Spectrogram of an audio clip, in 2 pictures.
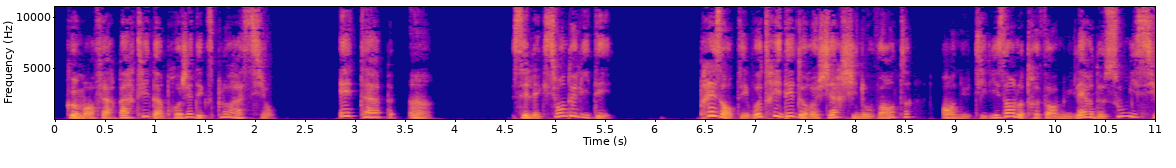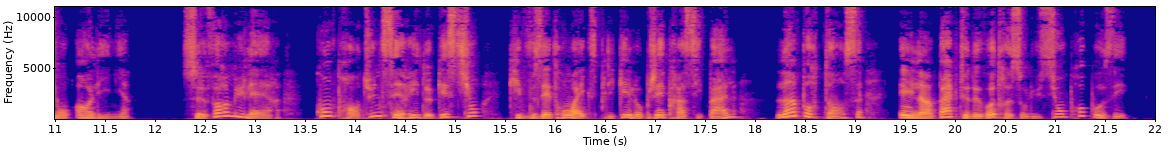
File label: FRENCH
